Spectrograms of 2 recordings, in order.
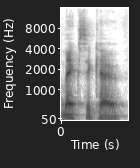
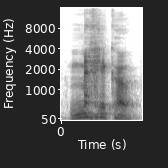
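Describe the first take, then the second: First: The middle consonant is a plain 'ks' sound. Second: The middle consonant is a harsh throaty rasp. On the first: The speaker calls it wrong. "not Mexico" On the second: The speaker calls it right. "I'm very good at using my phlegm"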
